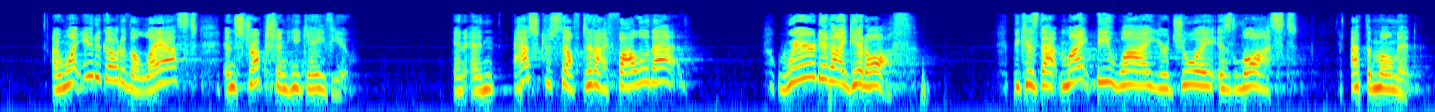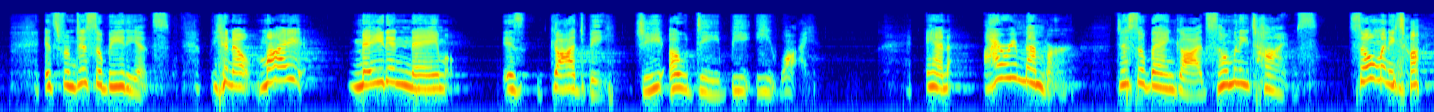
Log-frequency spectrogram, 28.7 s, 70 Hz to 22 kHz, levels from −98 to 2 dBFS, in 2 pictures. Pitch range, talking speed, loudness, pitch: 235-300 Hz, 125 wpm, -25 LUFS, 265 Hz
